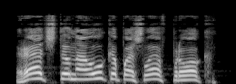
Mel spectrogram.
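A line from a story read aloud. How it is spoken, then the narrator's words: Wry grunt. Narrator (Russian): хмыкнул Климов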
